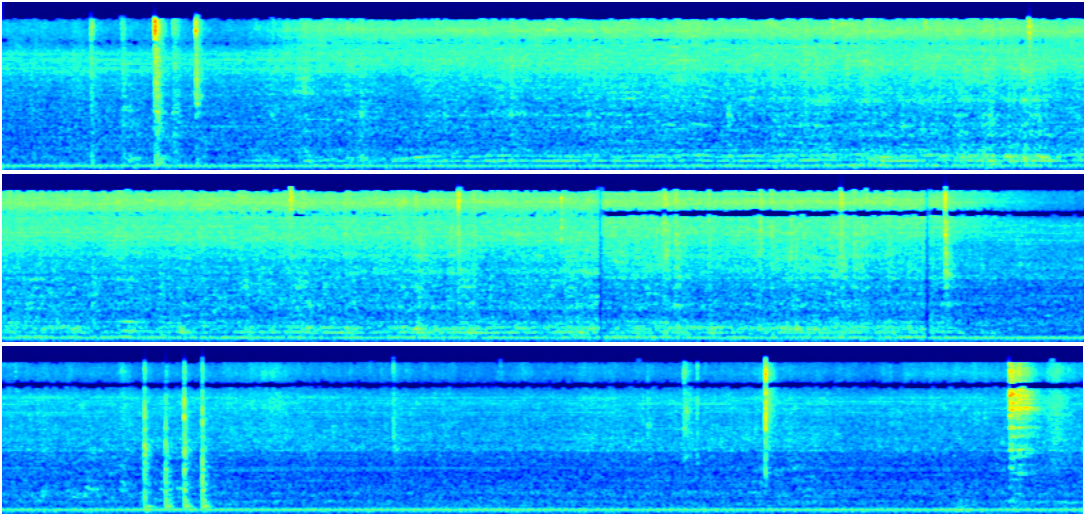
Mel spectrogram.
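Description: Milkshake spindle mixer running, its motor tone wavering as it blends, then stopping about twenty seconds in. A steady low equipment hum runs underneath, and a few quick knocks come shortly after the mixer stops.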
